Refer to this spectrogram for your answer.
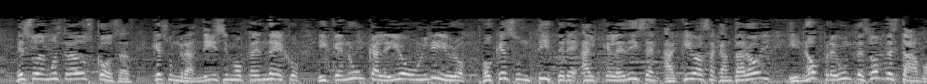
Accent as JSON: {"language": "Spanish", "town": "Guadalajara", "region": "Jalisco", "country": "Mexico", "said": "de Guadalajara."}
